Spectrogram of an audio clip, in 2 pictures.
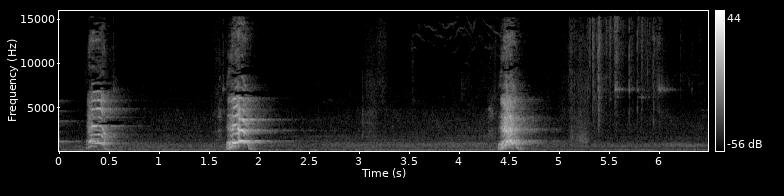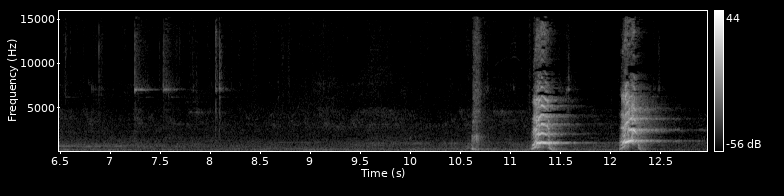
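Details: A pet dog confronting a praying mantis gives sharp, high barks at uneven intervals, three in the first five seconds, then a quiet stretch with faint rustling and soft clicks before a final pair of barks.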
